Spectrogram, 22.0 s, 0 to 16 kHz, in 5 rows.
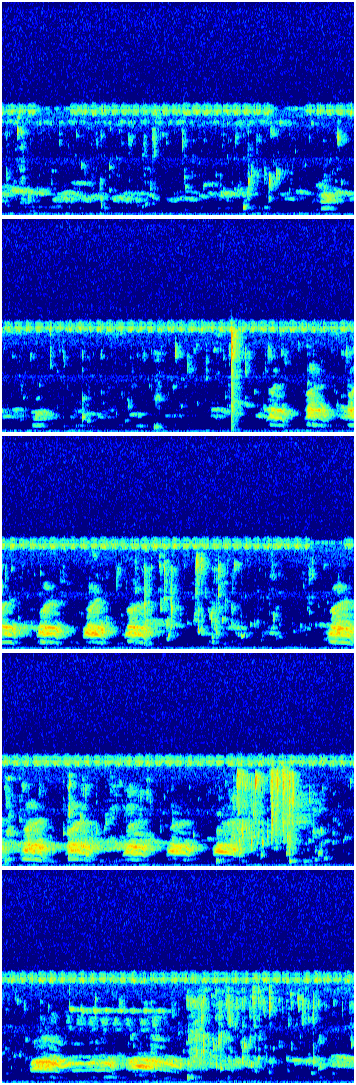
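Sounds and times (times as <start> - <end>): faint trickle of water: 0.0 - 22.0
crow cawing: 7.7 - 10.8, 12.9 - 16.3, 18.0 - 20.5.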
